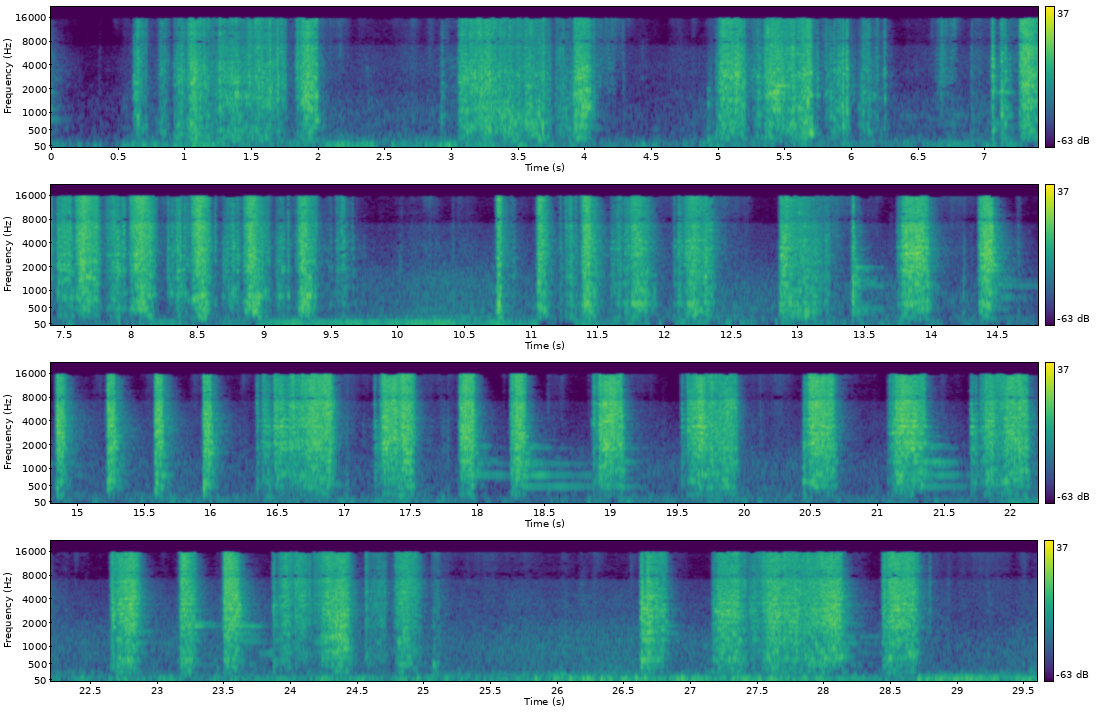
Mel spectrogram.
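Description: Repeated scraping or sweeping strokes of a hand tool over a hard surface, in runs of quick short strokes broken by longer scrapes.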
